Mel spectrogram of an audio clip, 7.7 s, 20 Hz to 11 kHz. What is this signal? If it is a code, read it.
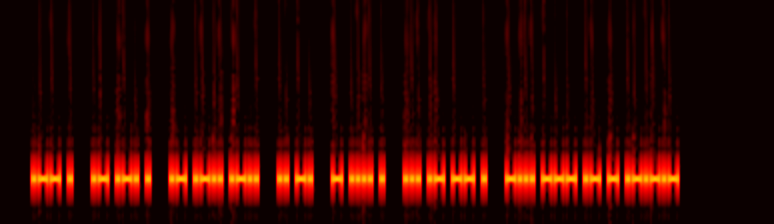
Morse code, heard as a keyed tone, about 40 wpm, 700 Hz. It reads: WE ARE ALL IN THE SAME BOAT.
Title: Sentences from Top 1000 Words - Review Part 3 - 40wpm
